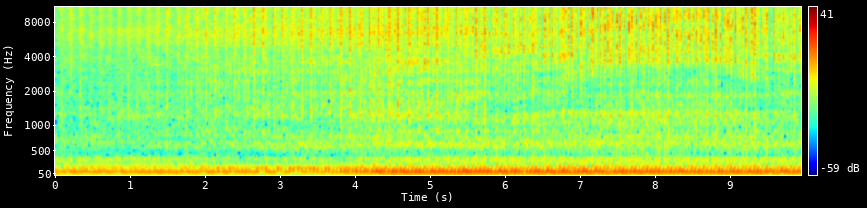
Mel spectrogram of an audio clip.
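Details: 2003 Yamaha R1, 31k miles, bad starter so push-started in 2nd gear: steady idle with a regular light tapping from the top of the engine that grows louder as the throttle rises; top-end knock, owner assumes rebuild needed.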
